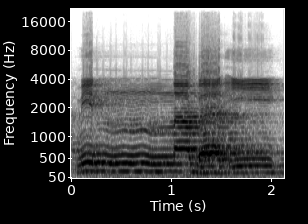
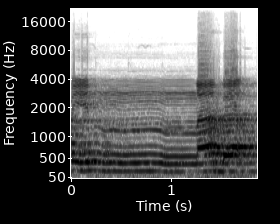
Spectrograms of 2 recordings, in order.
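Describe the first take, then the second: First: The last word ends with an added 'ee' sound. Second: The last word ends on an 'a' sound. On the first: The speaker calls it wrong. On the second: The speaker calls it right. "Jadi ketika diwaqafkan"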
